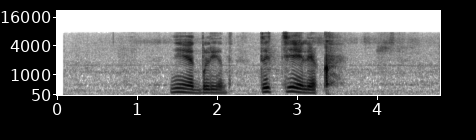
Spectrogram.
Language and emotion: Russian, neutral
